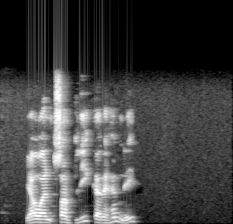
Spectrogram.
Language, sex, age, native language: Icelandic, male, 60-69, Icelandic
